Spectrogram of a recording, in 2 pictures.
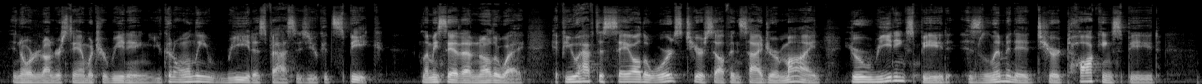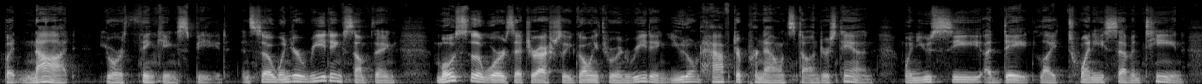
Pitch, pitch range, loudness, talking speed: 100 Hz, 90-115 Hz, -20 LUFS, 200 wpm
